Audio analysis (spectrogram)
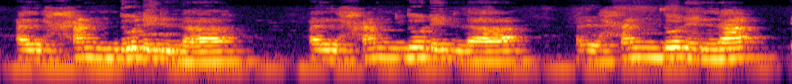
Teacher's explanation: इसको इसी हा से पढ़ना चाहिए जो हलक के बिल्कुल दरमियान से अदा होता है।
